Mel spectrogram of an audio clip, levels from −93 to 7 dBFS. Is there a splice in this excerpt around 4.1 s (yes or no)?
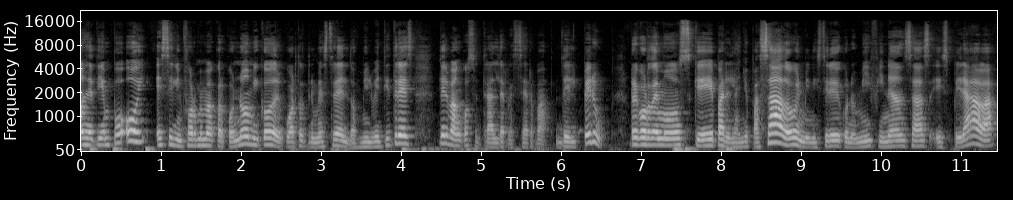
no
